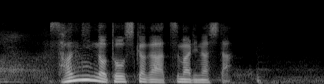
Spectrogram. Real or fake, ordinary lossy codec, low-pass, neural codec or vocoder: fake; none; 7.2 kHz; codec, 24 kHz, 0.9 kbps, DualCodec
